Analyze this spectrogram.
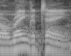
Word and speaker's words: orangutan: That's an orangutan. It means man of the woods, and orangutan is exactly what it is. Orangutan. People pronounce it both ways.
